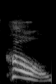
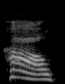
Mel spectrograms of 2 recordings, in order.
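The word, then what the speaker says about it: כל: That's the K sound and then the L sound at the end, but it's the coal. vowel. Oh, It's coal, yes. You are tempted to say kal, and that's wrong. It's coal.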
